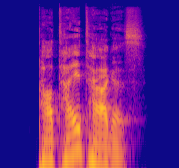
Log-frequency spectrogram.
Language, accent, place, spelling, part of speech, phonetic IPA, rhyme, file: German, Germany, Berlin, Parteitages, noun, [paʁˈtaɪ̯ˌtaːɡəs], -aɪ̯taːɡəs, De-Parteitages.ogg
- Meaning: genitive singular of Parteitag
